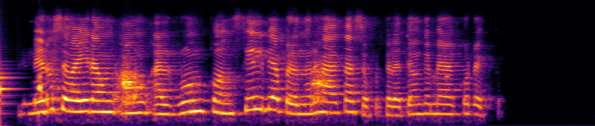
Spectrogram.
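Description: A young woman speaks with animation through a headset microphone on an online call.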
